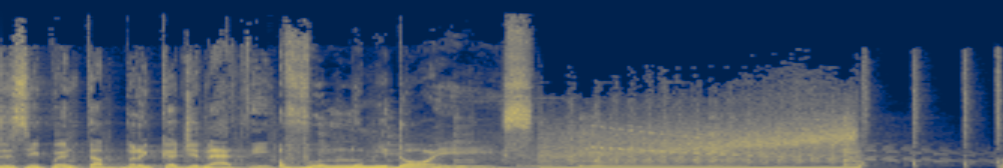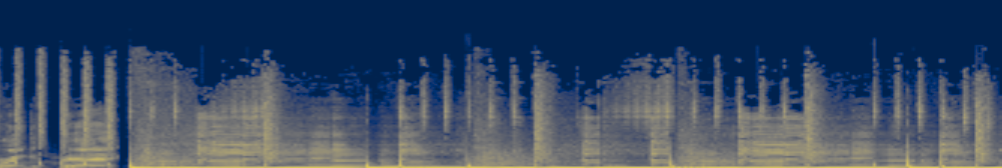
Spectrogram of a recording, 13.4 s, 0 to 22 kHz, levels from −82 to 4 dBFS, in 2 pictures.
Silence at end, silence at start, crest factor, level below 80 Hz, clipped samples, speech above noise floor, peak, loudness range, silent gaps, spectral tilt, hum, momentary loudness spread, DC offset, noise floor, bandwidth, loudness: 0 s; 0 s; 10 dB; -12 dBFS; under 0.1%; 21 dB; 0 dBFS; 7 LU; none; -4.5 dB/octave; none; 9 LU; under 0.1%; -34 dBFS; 19 kHz; -12 LUFS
